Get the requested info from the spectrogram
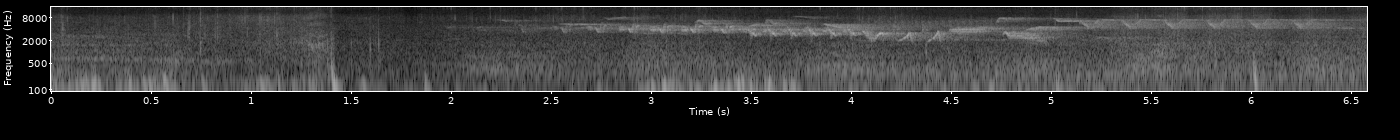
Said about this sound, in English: I've just paused listening to the bird song.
